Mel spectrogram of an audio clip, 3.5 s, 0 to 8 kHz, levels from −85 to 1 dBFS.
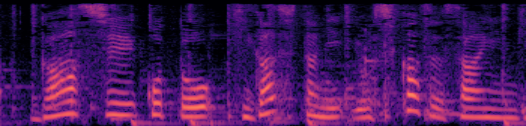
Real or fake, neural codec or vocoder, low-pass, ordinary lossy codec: real; none; 7.2 kHz; MP3, 32 kbps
